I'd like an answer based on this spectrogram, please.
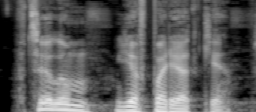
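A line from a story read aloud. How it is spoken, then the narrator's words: Calm statement. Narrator (Russian): спокойно произнес он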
